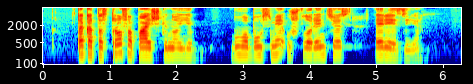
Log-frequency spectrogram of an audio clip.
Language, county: Lithuanian, Panevėžys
